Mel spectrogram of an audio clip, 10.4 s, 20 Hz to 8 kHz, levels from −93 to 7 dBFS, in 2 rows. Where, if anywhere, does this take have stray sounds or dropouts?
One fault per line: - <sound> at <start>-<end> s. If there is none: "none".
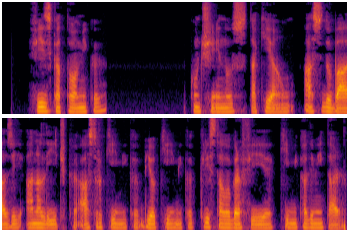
none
